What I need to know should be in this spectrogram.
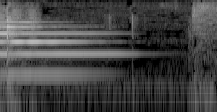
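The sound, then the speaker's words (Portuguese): A bell is struck hard once, and its bright ringing tone holds clearly before decaying away over about a second into near quiet. “Bata com força nesse sino.”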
